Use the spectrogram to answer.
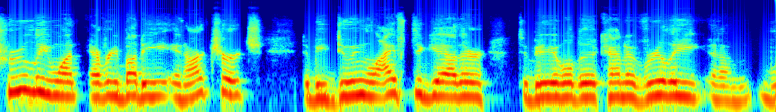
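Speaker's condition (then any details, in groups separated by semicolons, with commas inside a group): No condition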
